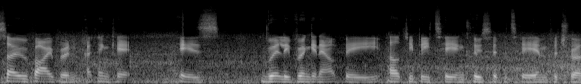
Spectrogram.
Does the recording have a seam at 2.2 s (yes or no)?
no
